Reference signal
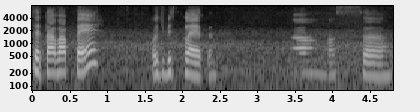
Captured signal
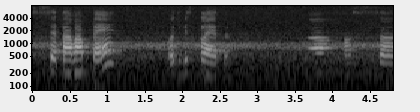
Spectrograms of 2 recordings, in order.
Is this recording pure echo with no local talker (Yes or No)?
Yes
